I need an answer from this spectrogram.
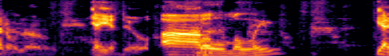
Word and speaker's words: Dylan Mulvaney: Mullaney? Yeah, Dylan Mulvaney.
